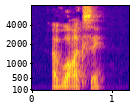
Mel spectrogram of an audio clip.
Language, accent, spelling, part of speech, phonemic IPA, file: French, France, avoir accès, verb, /a.vwaʁ ak.sɛ/, LL-Q150 (fra)-avoir accès.wav
- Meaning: to have access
